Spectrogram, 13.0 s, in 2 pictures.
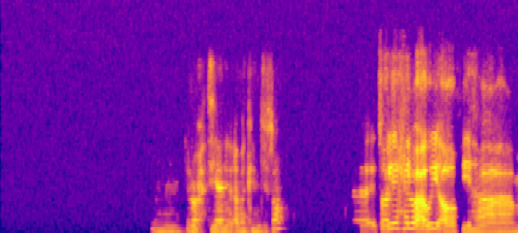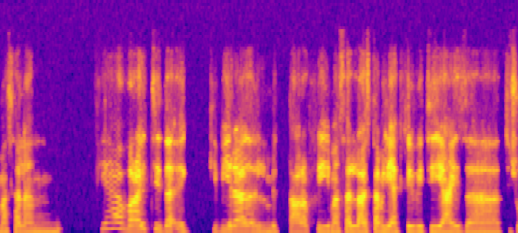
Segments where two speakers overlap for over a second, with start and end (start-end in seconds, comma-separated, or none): none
